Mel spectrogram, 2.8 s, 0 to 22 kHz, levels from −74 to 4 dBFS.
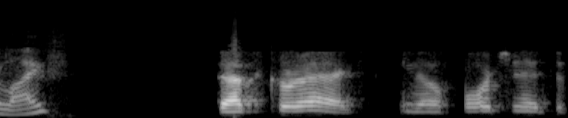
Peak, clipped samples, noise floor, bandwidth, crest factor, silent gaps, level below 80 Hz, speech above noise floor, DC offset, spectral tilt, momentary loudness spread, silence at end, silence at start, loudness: -2 dBFS; under 0.1%; -80 dBFS; 7.4 kHz; 22 dB; none; -78 dBFS; 58 dB; under 0.1%; -5.5 dB/octave; 15 LU; 0 s; 0 s; -22 LUFS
